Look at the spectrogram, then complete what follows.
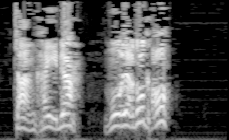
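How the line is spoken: Angry. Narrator (Chinese): 海大少怒道

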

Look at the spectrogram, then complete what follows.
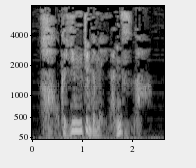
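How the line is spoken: Sighing private thought. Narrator (Chinese): 武振雄暗叹了一声，忖道

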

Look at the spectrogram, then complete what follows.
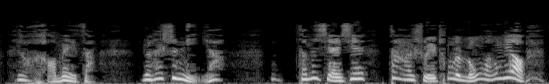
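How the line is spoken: Breathless. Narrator (Chinese): 孙小娇娇喘着说道

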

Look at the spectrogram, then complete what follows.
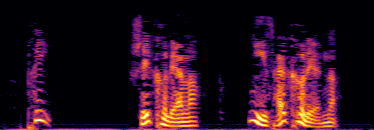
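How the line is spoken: Laughing girl. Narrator (Chinese): 杏衣少女笑退道

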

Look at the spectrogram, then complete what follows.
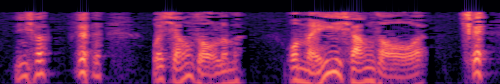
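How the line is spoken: Chuckling. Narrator (Chinese): 魏爷 呵呵一笑

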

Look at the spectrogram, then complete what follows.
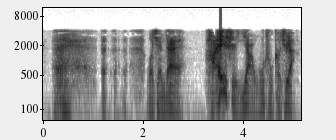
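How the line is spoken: Slow, bleak, laughing. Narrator (Chinese): 高丽笑得更凄凉，他缓缓的说

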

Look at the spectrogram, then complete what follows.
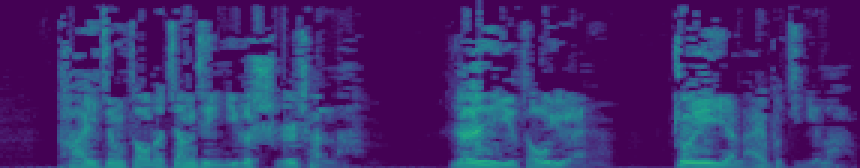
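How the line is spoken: Long sigh. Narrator (Chinese): 长叹道

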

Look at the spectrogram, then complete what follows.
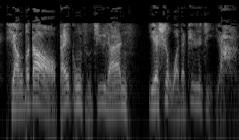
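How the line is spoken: Smiling. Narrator (Chinese): 朱大少 微笑的说道

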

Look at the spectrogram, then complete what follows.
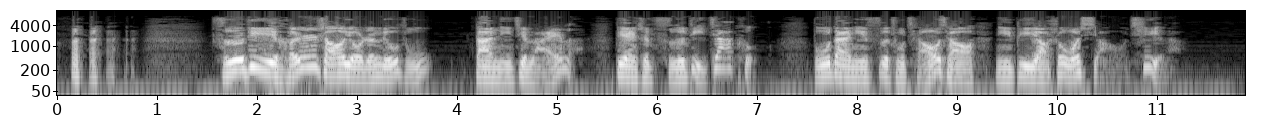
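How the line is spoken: Laughing. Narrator (Chinese): 麻衣客笑道

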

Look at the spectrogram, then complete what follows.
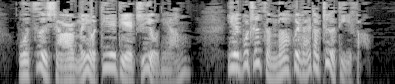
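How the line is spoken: Sad girl singing softly. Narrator (Chinese): 那少女悲哀的轻叹了一声，轻轻的唱道

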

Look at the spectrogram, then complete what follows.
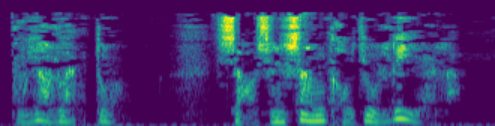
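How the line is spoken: Soft, gentle. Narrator (Chinese): 温黛黛柔声道

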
